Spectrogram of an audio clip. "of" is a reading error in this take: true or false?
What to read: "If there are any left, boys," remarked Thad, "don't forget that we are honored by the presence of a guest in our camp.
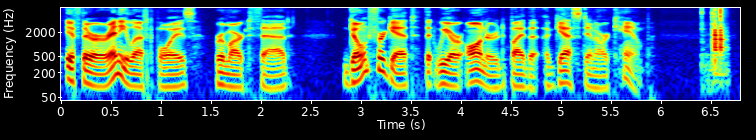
true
